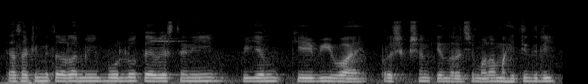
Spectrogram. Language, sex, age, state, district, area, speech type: Marathi, male, 30-45, Maharashtra, Beed, rural, spontaneous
